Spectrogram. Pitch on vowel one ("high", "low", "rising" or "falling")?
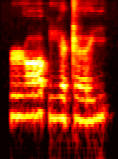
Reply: rising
